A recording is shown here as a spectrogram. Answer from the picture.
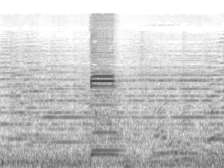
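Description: A vehicle horn gives one short beep about a second in, over steady street traffic noise.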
